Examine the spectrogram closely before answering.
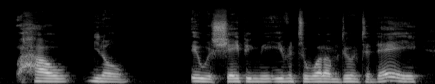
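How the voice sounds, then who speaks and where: A man talks at a fairly slow pace with a medium pitch. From Israel. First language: Hebrew. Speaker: security consultant. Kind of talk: interview. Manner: halting, many fillers and repeats.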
